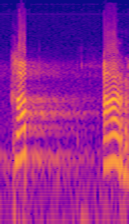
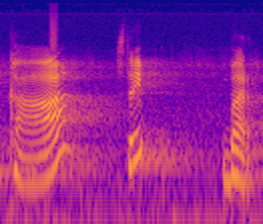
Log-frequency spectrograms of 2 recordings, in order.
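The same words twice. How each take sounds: First: Kap ar split in the wrong place, with a pause after kap; teacher showing a mistaken split; wrong syllable split. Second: Ka, strip, bar split at the correct syllable boundary; teacher showing the correct split. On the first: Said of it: "Salah itu". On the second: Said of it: "Ini yang benarnya". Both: Shown as a demonstration.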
